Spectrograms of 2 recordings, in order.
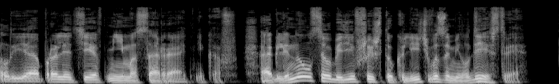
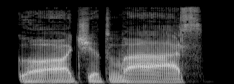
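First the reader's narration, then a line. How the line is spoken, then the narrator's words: Creaky voice. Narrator (Russian): Проскрипела одна из них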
